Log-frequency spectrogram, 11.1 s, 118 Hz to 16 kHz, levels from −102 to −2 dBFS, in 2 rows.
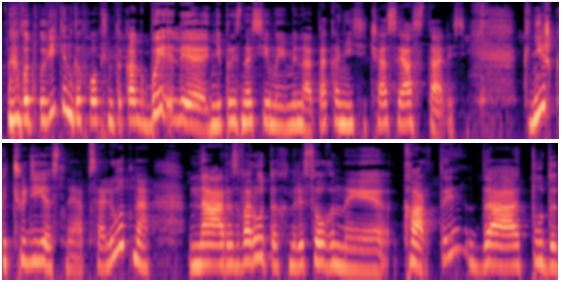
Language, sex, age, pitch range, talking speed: Russian, female, 20-39, 185-230 Hz, 130 wpm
